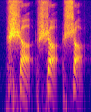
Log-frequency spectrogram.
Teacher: जीभ जो है ना तालु के ऊपर हो जाता है, फिर आवाज निकलता है श। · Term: तालव्य श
